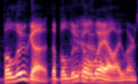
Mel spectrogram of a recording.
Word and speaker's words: beluga: we've had all day it's pronounced Beluga all right Beluga thank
